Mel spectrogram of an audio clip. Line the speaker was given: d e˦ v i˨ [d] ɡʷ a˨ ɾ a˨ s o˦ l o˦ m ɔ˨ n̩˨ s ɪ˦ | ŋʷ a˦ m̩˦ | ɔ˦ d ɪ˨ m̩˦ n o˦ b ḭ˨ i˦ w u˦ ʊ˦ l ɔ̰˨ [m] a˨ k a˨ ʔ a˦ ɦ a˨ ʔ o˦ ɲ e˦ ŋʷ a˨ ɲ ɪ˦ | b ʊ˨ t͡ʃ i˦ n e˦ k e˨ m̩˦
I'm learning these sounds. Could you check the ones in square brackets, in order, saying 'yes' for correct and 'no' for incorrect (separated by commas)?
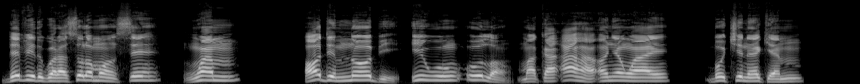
yes, yes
